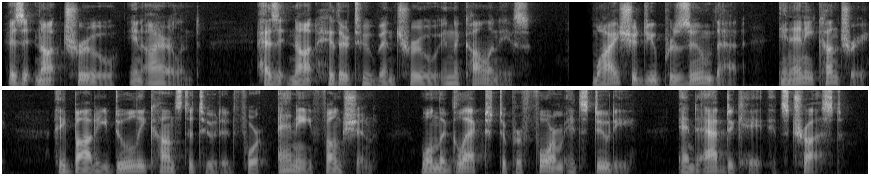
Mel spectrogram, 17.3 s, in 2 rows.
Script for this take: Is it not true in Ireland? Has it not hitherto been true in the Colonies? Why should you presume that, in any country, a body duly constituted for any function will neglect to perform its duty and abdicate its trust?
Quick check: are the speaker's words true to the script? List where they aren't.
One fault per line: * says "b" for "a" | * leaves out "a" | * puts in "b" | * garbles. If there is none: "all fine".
all fine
